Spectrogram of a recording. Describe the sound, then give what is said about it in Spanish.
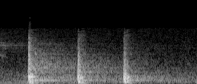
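Three sharp knocks on a door, evenly spaced about half a second apart, each a loud dull thud with a brief ring, over a quiet background and no talking. “llamaron a su puerta.”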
